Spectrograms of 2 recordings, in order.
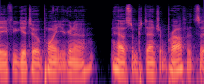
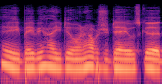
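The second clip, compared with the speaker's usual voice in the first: sweet, tender, lovey-dovey voice; 5 semitones higher, 4 dB louder than usual. Retelling a video contrasting phone calls: imitating talking sweetly to a wife. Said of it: "how you talk to your wife versus how you".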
